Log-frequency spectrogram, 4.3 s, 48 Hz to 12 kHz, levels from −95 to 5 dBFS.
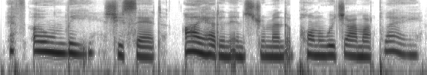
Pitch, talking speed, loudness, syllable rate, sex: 225 Hz, 180 wpm, -18 LUFS, 4.5 syllables/s, female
